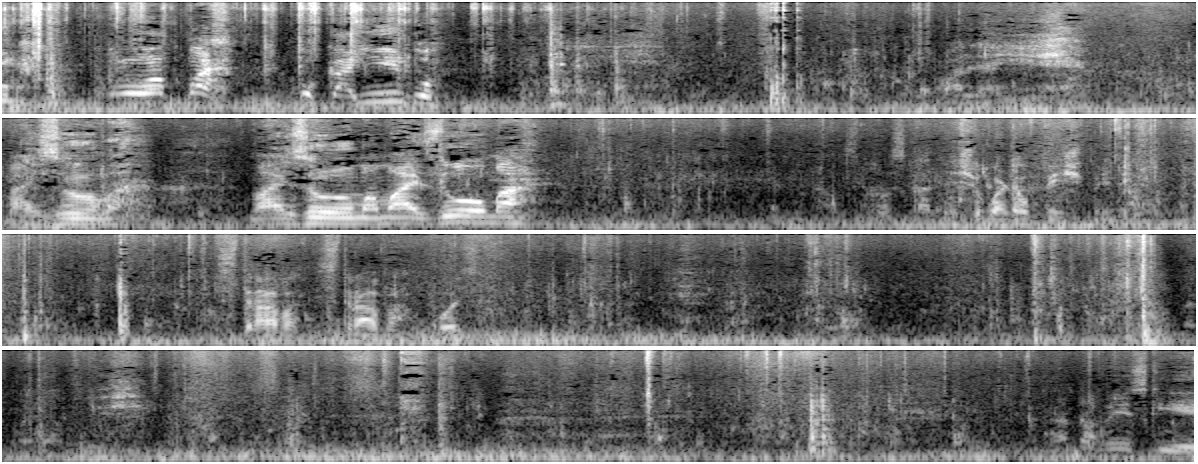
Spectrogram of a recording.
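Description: Waves splash against a small boat's hull.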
